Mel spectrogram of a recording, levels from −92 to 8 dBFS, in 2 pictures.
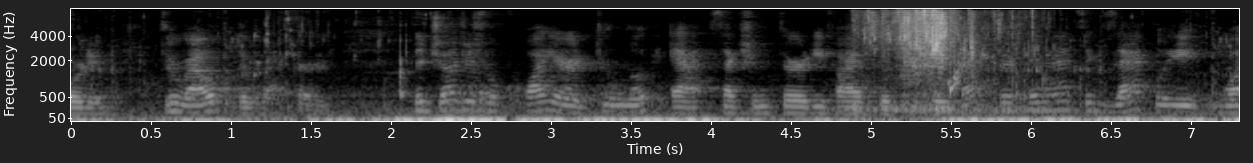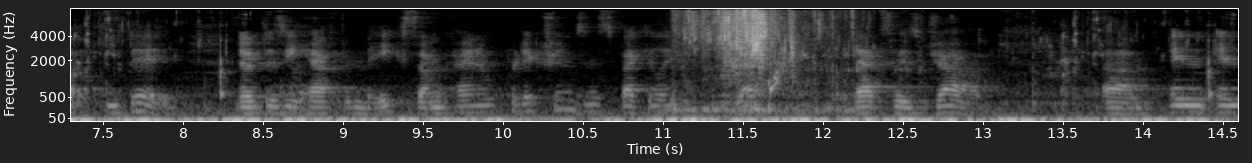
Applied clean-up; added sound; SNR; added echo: none; Sink (filling or washing) / Water tap, faucet; 2 dB; reverberation time 0.1 s.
